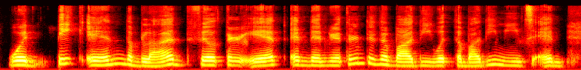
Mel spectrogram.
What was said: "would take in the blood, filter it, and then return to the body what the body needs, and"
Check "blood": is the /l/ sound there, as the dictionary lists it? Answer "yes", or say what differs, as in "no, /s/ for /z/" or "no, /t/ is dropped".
yes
